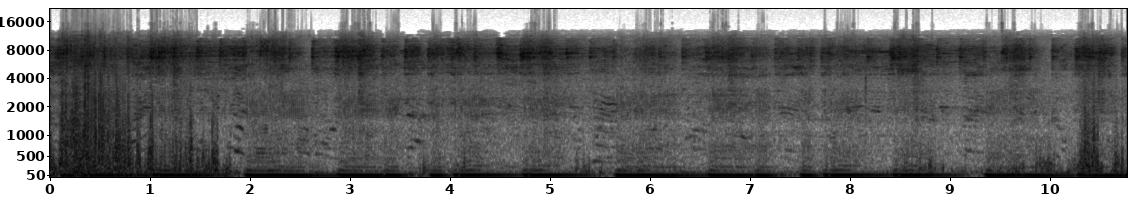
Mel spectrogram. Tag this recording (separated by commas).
Music, Speech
